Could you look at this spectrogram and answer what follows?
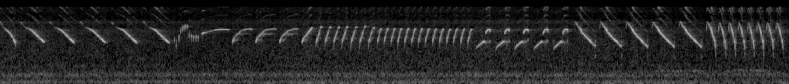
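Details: Canary singing a varied, loud song: repeated downward-sweeping whistles, then fast rolling trills and chopped notes, ending in quick descending sweeps and a buzzy rattle, with faint background hiss.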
